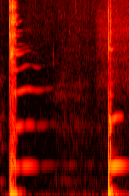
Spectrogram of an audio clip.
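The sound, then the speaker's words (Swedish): Drinking glasses clink together twice in a toast, about a second and a half apart. Each hit is loud and sharp, followed by a bright ringing tone that slowly fades, with no talking. “Dina skålar låter alltid så jäkla hårt.”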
